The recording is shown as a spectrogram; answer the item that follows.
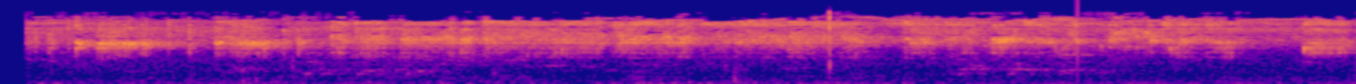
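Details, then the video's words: Swiftlet flock-calling sound from Bình Định, Vietnam, used to draw birds in. A continuous dense mass of high, buzzy, chattering twitters, steady and unbroken, with brief brighter chirps standing out. "ÂM THANH KÊU GỌI BẦY CỦA CHIM YẾN"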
